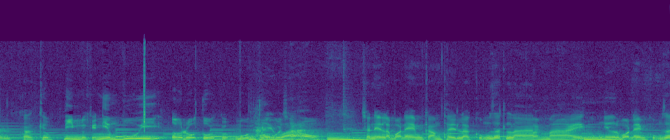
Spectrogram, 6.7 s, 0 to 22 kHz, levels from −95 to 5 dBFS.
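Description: There's a single sharp snap at 1.44 s, an electrical switching spike that lands on top of the sound for only a couple of milliseconds. It's loud for its size, peaking not far below full scale. The likely culprit is a nearby switch, motor or static discharge arcing and the audio line catching that burst of interference as a click.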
